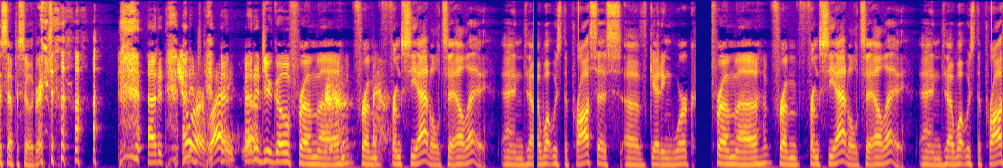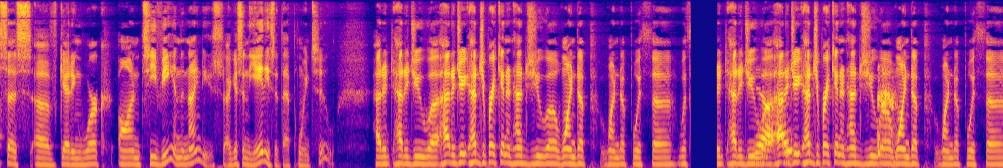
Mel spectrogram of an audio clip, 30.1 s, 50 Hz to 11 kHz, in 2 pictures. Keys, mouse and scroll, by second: 0.7 click, 1.2-3.0 drag, 3.4 click, 4.9 click, 5.4 click, 6.4-7.7 drag, 7.9 Delete, 9.4 click, 10.3 space, 10.5 click, 11.6 ctrl+s, 12.3 space, 24.0-25.2 drag, 25.3 space, 25.7 click, 25.7 space, 28.1-29.7 drag.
